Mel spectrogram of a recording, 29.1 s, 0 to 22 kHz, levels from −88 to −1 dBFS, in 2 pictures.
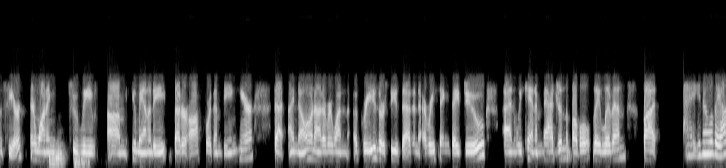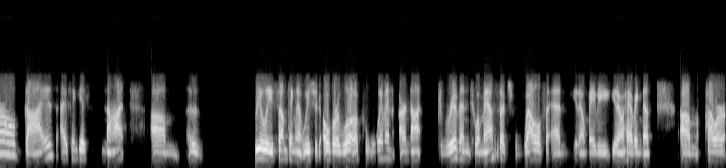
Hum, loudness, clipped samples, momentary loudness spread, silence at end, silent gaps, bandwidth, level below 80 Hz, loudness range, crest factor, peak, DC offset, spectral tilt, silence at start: none; -18 LUFS; under 0.1%; 9 LU; 0.05 s; 13.24-13.66 s, 16.49-16.53 s, 17.49-17.53 s, 18.63-19.09 s, 19.23-19.62 s, 23.09-23.27 s; 4.3 kHz; -56 dBFS; 3 LU; 18 dB; 0 dBFS; under 0.1%; -8.5 dB/octave; 0 s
